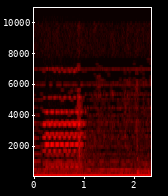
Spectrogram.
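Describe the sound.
A telephone rings with an incoming call to a radio phone-in program: a steady, tonal ring, fairly faint and alone, lasting about two seconds.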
